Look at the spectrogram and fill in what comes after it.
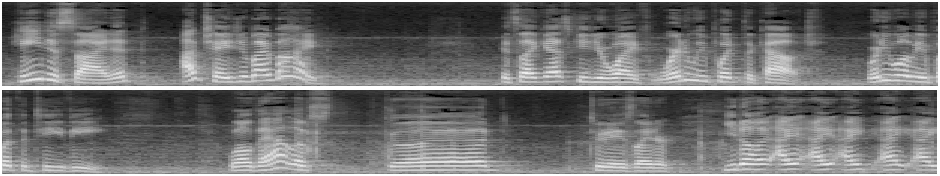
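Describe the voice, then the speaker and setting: The intonation is lively. The pace is moderate. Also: man. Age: 60s. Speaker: retired pastor. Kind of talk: sermon. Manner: conversational.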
